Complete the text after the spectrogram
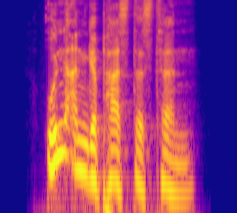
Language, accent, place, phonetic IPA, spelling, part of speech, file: German, Germany, Berlin, [ˈʊnʔanɡəˌpastəstn̩], unangepasstesten, adjective, De-unangepasstesten.ogg
- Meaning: 1. superlative degree of unangepasst 2. inflection of unangepasst: strong genitive masculine/neuter singular superlative degree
